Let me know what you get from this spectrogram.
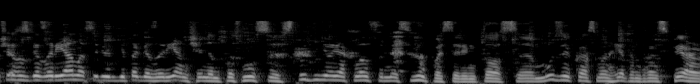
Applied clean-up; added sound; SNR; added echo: classical method log-MMSE.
